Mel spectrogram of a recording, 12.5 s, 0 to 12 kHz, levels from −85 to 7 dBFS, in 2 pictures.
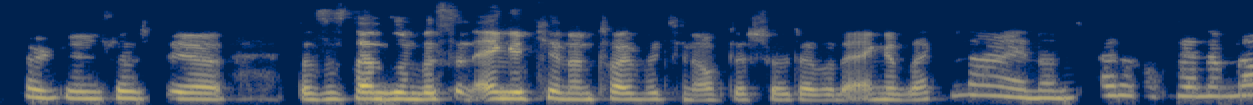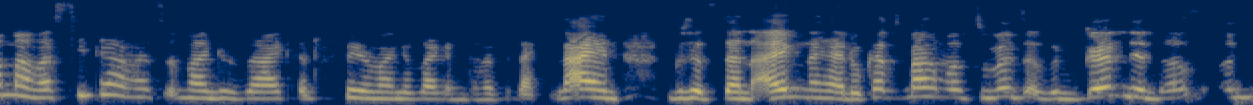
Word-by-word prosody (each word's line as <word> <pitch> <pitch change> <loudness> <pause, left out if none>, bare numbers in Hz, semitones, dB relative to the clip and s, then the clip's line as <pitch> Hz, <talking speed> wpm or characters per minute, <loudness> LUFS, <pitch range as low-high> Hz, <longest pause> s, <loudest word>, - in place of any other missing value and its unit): Okay, 235 -3 +1
ich 215 - -11
verstehe. 210 -4 +2 0.4
Das 195 0 -1
ist 200 -1 -3
dann 210 -1 +8
so 210 - +6
'n 200 - +2
bisschen 200 0 0
Engelchen 215 0 +4
und 195 0 -2
Teufelchen 195 -2 -1
auf 175 +1 -5
der 185 - -5
Schulter, 180 -1 -4
wo 175 - -5
der - - -2
Engel 185 -1 -2
sagt: 190 +2 -6
„Nein 310 -7 -2
und 235 +1 -3
hör 315 - -2
doch 315 -1 -5
auf 285 - -21
deine 295 0 -2
Mama, 315 -1 0
was 250 0 -2
sie 320 - -4
damals 300 -7 -5
immer 235 -1 -3
gesagt 220 -1 -3
hat, - - -8
früher 250 -2 0
immer 215 -1 -3
gesagt 205 -1 -4
hat.“ 185 - -13
Und 185 - -15
der 185 - -15
Teufel 185 - -12
sagt: - - -7
„Nein, 240 0 +6
du - - -18 0.2
bist 225 +2 -1
jetzt 210 -1 -3
dein 220 -2 +4
eigener 250 +2 +5
Herr. 215 -2 +1
Du 195 - -2
kannst 260 0 -4
machen, 285 -1 +3
was 255 -3 -6
du 235 - -9
willst. 275 -3 -4
Also, 210 - -5
gönn 270 +10 +3
dir 260 -4 +1
das.“ 240 +4 -9 0.2
Und 255 0 -9
220 Hz, 280 wpm, -21 LUFS, 200-255 Hz, 0.4 s, dann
